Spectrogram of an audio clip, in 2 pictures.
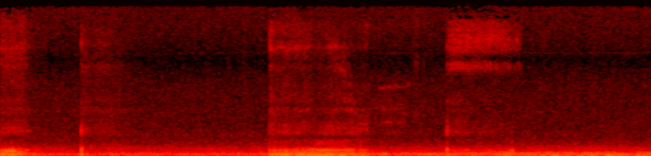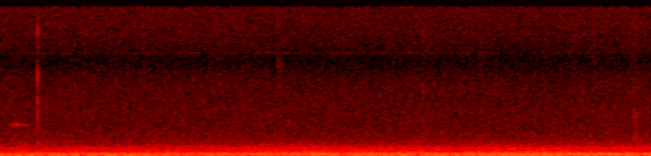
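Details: Dog Nicky snores softly and faintly while asleep, with a brief louder snort early on, under steady room noise; snoring.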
